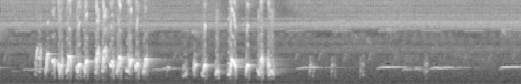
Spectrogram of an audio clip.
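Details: Decoy red-whiskered bulbul singing doubled phrases at wild birds: a lively run of bright, slurred chirps, then a few thin, drawn-out whistles further back.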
